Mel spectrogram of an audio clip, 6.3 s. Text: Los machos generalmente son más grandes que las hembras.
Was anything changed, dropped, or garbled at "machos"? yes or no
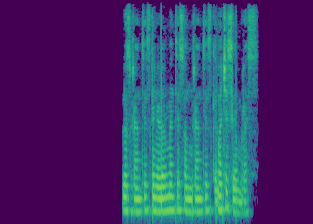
yes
